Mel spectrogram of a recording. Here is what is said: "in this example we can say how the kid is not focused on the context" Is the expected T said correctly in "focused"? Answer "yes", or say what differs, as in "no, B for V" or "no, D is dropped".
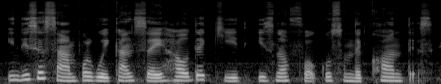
no, T is dropped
